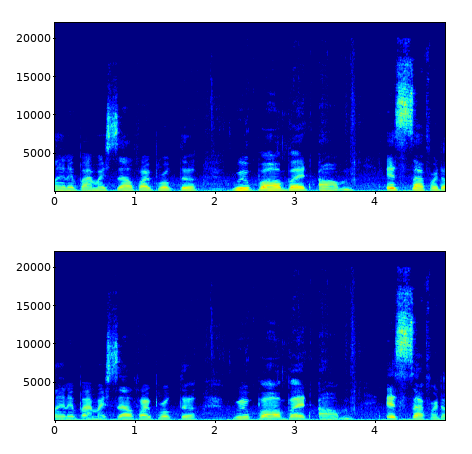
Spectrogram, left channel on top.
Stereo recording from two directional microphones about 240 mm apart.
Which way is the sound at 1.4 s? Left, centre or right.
Left.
